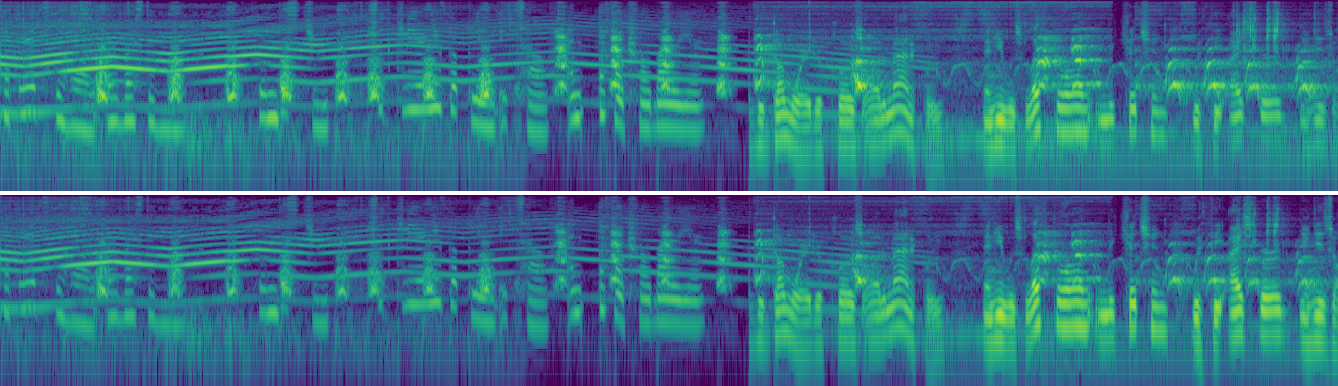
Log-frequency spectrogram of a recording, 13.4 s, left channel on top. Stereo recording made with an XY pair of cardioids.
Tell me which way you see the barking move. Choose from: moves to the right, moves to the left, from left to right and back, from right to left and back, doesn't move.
doesn't move.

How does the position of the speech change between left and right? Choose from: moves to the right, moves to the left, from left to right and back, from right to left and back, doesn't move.
moves to the right.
